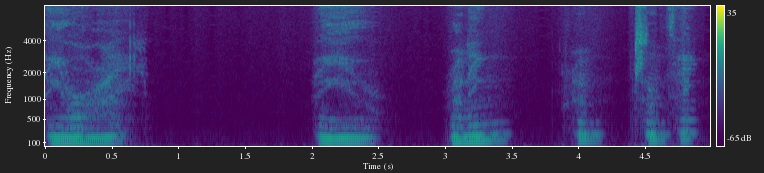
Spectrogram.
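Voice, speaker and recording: Noisy recording, woman acting a soft breathy death goddess, real slow and soothing, gentle audio roleplay. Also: lowish voice, fairly even intonation. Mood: gentle, concerned. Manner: soft, breathy, hesitant, reassuring. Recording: clearly noisy amateur home recording. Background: ambience sound effects.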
